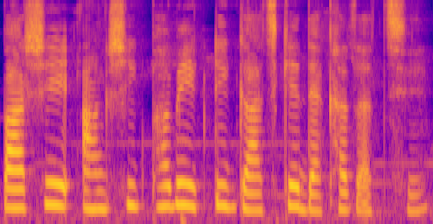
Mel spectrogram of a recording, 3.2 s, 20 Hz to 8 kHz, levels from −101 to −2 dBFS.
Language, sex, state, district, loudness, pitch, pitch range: Bengali, female, West Bengal, Cooch Behar, -18 LUFS, 255 Hz, 230-275 Hz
